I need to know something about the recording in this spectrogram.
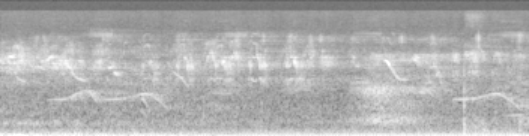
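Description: Near silence with faint birds calling in the background: a few thin whistled chirps that glide up and down in pitch, about a second in and again near the end, over a low steady hum.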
